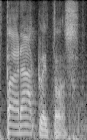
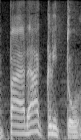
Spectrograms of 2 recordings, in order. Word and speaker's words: paracletos: simone rodrigues paracletus paracletus alguns que tem uma pronúncia e o tinta paráclito né de viver para cristo se me falha a memória se não me falha a memória nem me ver ih coloca nessa tradução paráclito mas eu uso a pronúncia erasmiana não é de cambridge cambridge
